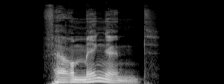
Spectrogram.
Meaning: present participle of vermengen
- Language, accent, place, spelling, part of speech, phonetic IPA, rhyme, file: German, Germany, Berlin, vermengend, verb, [fɛɐ̯ˈmɛŋənt], -ɛŋənt, De-vermengend.ogg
